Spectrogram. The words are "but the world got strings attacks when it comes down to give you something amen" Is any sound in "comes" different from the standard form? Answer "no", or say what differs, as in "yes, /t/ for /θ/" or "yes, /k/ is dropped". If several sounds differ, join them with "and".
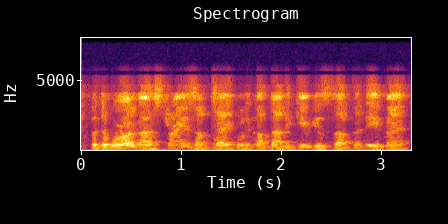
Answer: yes, /z/ is dropped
